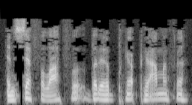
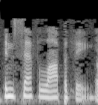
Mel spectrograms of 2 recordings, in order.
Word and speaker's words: encephalopathy: Encephalopathy. Now, you have to open your mic so we can hear you. – Encephalopathy.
